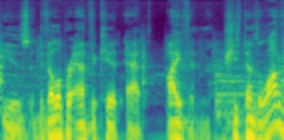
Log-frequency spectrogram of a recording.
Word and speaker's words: Aiven: Olena is a developer advocate for Aiven. You may pronounce it Ivan, but you'd be wrong. It's actually Aiven.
